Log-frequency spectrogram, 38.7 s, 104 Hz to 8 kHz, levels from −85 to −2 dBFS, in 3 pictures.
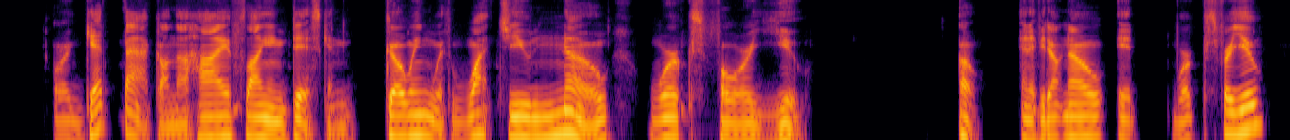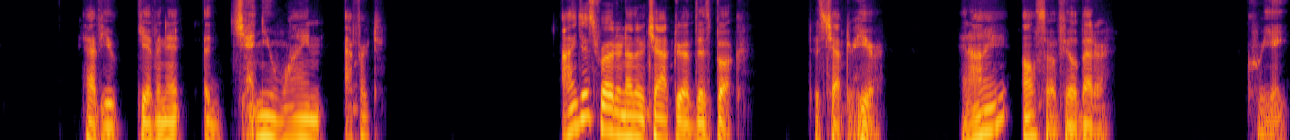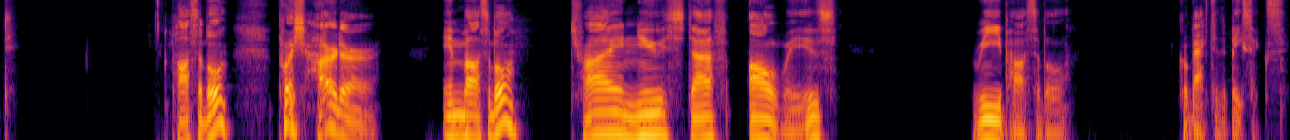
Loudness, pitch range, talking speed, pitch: -20 LUFS, 85-110 Hz, 100 wpm, 100 Hz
